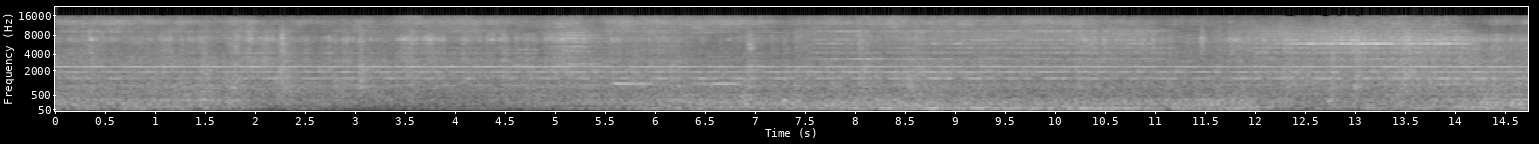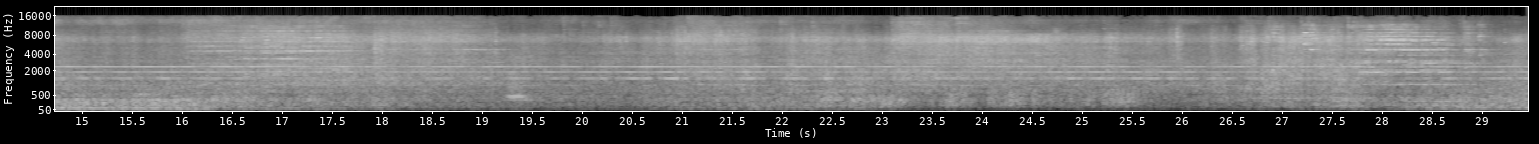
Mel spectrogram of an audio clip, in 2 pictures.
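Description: Freight cars rolling past on steel rails, with a steady rumble of wheels and several steady high squealing tones held over it.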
